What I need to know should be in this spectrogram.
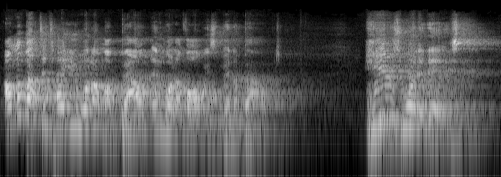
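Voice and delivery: rising passionate pulpit delivery; full-force preaching. Acted. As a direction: preach it out to the whole room.

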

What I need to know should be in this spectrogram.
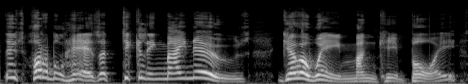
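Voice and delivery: put-on high, loud haughty girl scolding; spoilt girl. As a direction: look down your nose and shriek at him.

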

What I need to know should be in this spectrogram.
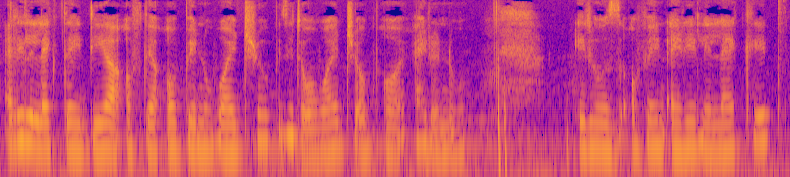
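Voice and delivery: soft whisper all through, with a breathy laugh here and there; whispered room tour. Real, not acted. Showing viewers her shoes and clothes, in a soft whisper.

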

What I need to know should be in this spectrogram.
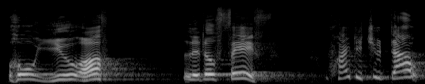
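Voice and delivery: high, loud, incredulous rebuke; high rebuking Jesus. Retold or imitated. Jesus to a sinking Peter, a high loud rebuke. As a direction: chide him for doubting, voice up high. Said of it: "Jesus' words to him".

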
